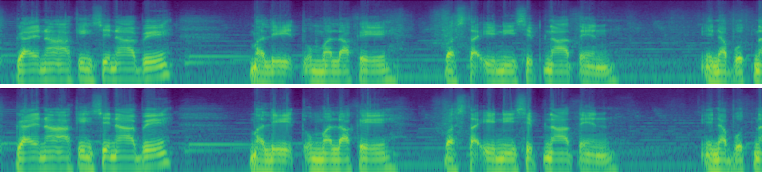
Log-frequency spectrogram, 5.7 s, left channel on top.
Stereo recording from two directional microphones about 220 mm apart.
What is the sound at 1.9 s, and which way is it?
Speech, 45° right (ahead or behind).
